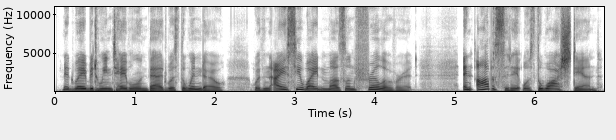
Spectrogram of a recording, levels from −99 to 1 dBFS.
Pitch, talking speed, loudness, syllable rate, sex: 195 Hz, 200 wpm, -17 LUFS, 6.0 syllables/s, female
